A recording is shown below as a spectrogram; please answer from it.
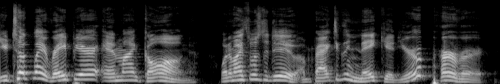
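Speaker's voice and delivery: sharp, angry, irritated snap with swooping pitch. Voicing a character who snaps at Juniper: snapping angrily. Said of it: "Azana sna-, snaps at you".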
